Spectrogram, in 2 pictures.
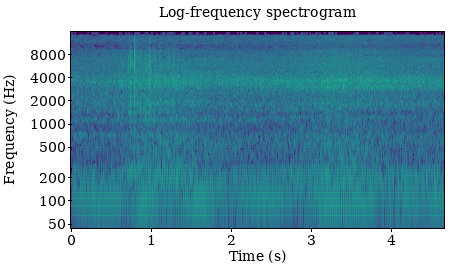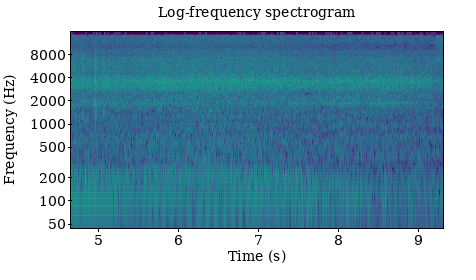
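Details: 2007 Toyota Yaris 1.3 petrol pulling off in low gear under load: steady high-pitched hiss-like whine over low rumble, normal when revved stationary; diagnosed as worn slipping serpentine (aux) belt, cheap easy fix.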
